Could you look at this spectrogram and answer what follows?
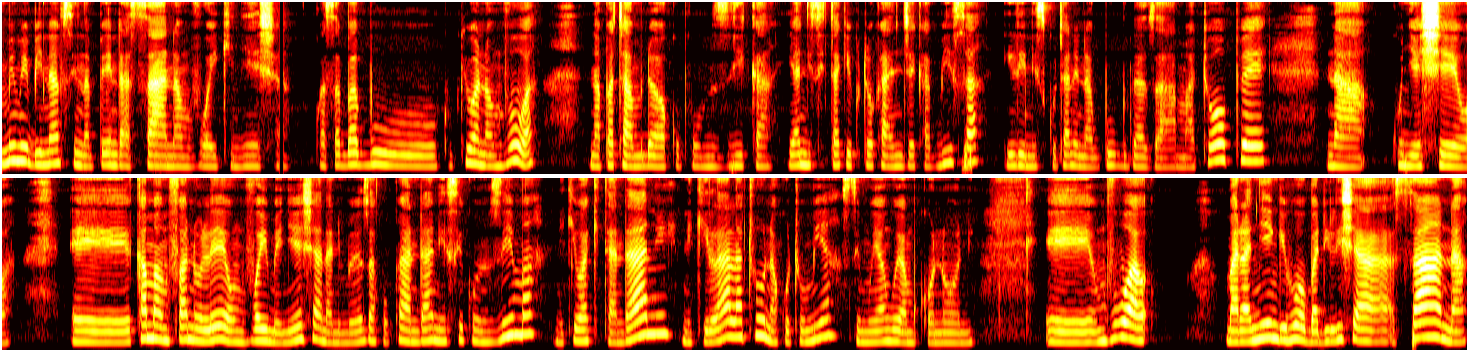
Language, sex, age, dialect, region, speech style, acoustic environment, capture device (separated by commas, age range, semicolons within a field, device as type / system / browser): Swahili, female, 25-34, Kenya - Nairobi Sheng-influenced, Kenya, nervous; focused, silence, mobile / Linux / Chrome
